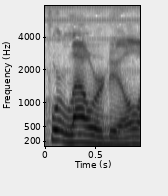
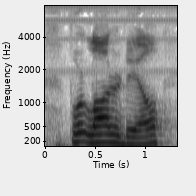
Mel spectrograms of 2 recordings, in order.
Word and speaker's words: Fort Lauderdale: Fort Lauderdale, Florida. I learned how to pronounce it. It's not Fort Lauderdale, I found out. Fort Lauderdale.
